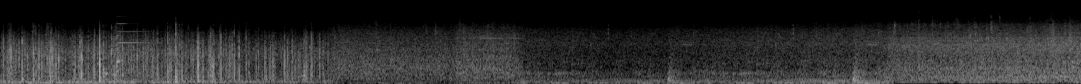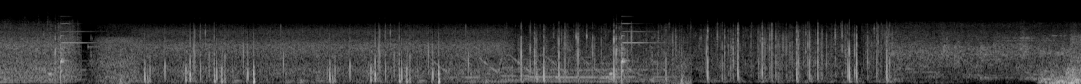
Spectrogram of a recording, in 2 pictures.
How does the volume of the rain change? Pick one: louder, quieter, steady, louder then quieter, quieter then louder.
quieter then louder.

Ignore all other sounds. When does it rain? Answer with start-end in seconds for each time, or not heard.
0.0-21.5.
